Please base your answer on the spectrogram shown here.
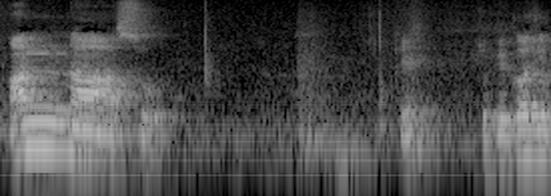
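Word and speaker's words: النَّاسُ: You don't pronounce lam, so there is no harkat on lam. Noon should be pronounced twice, so there is a shadda on that.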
